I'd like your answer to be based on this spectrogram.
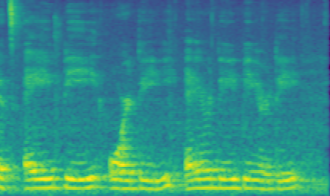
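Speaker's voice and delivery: soft, hushed aside. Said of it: "I didn't say it out loud".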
